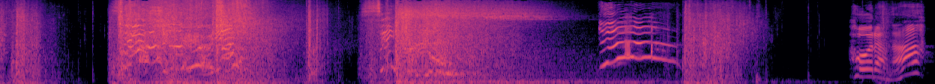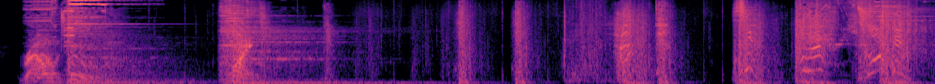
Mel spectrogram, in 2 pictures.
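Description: Punches and kicks land with heavy impacts.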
